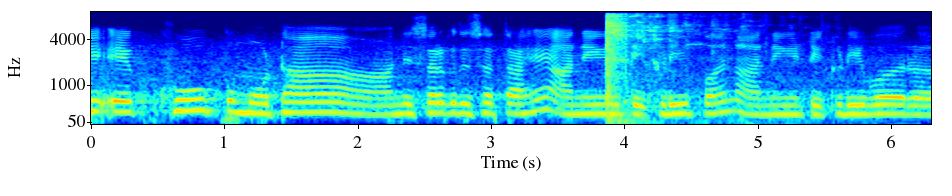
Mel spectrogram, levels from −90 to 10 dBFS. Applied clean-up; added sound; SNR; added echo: none; Shatter / Crushing; 8 dB; none.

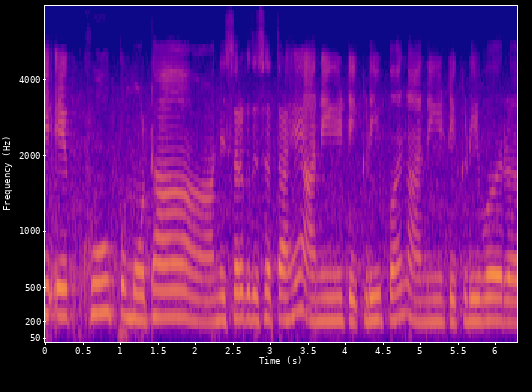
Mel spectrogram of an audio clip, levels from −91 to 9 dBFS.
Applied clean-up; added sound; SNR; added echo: none; none; none; none.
